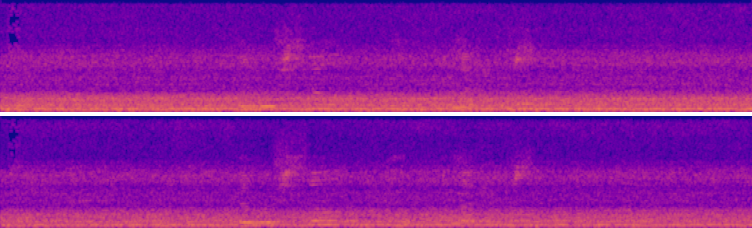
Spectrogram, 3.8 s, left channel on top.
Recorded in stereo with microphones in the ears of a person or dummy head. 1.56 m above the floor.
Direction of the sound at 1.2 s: 15° right (ahead or behind).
